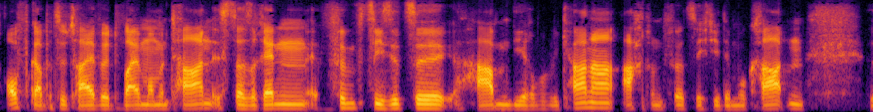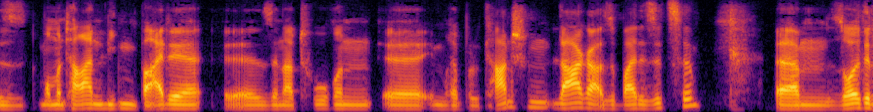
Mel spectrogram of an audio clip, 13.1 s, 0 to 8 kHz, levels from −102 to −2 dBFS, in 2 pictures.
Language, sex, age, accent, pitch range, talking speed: German, male, 30-49, German, 95-110 Hz, 135 wpm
